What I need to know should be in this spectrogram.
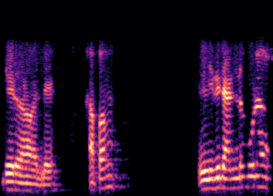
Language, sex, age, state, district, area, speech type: Malayalam, male, 18-30, Kerala, Kollam, rural, conversation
